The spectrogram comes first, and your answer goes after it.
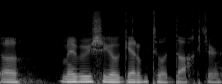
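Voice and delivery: ordinary talk, nothing marked

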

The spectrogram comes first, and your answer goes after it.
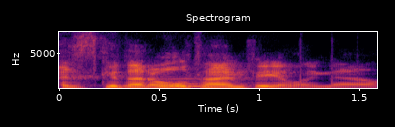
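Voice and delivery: ordinary talk, nothing marked

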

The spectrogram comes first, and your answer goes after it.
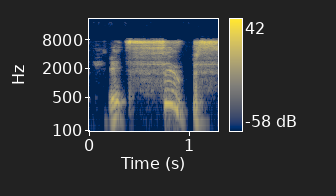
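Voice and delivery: high, insistent, fired-back delivery.

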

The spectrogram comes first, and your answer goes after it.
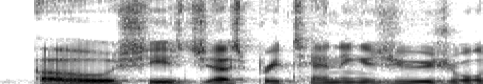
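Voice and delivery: ordinary delivery, nothing marked

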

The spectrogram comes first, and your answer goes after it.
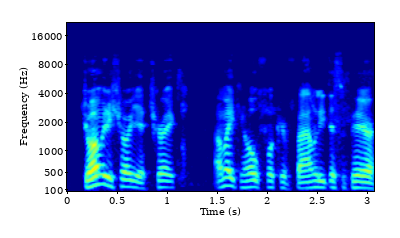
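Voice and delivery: put-on Northern Irish accent. Quoting a northern irish magician's joke: put-on northern irish accent. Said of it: "Such a cool accent".

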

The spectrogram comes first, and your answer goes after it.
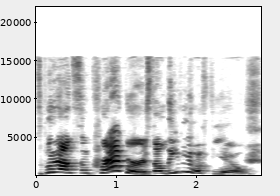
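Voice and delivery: rough put-on Wisconsin accent. Sharing food with someone, attempted Wisconsin accent. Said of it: "that's probably not a Wisconsin accent".

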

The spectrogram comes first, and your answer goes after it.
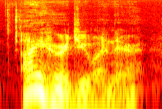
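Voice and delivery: ordinary delivery

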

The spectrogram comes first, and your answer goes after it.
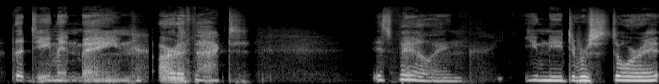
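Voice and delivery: rough, rasping stage whisper. Speaker retells what a figure beckoning them in says, retelling a rough half-whisper. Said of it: "a real rough whisper, he goes".

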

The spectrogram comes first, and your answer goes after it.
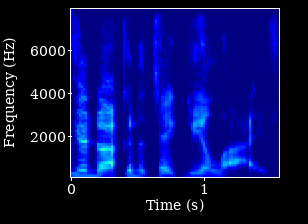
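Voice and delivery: ordinary talk, nothing marked

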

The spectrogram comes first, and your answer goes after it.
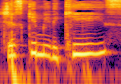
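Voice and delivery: loud, high-pitched yell. Retelling what a man yelled at a young lady, imitating a man yelling. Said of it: "he yelled at Yuri and said".

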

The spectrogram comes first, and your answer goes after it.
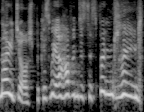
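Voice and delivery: high, loud, defensive, justifying protest. Retelling what Pete said when asked about cleaning windows: imitating Pete sounding defensive. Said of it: "so defensive".

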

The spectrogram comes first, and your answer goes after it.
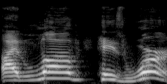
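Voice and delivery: joyful, slow, excited yell. A speaker urging listeners to shout it from the rooftops, yelling with excitement. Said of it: "Are you willing to yell it from the rooftops?".

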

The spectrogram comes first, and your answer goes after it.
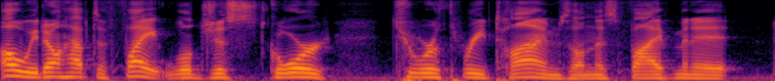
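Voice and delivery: ordinary delivery

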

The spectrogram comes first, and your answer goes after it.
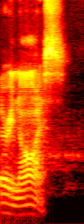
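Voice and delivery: Australian-accented delivery. Asked to say it in australian, showing how australian would sound. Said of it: "Australian would be like".

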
